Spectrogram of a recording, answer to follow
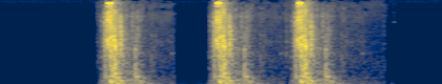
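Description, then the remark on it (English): Three heavy, booming thuds strike a door in quick succession, each a loud, low impact with a short rattling decay before the next blow lands. Nothing else is heard between them. “Something was at my door.”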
